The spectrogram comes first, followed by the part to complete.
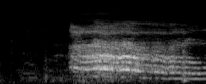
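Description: A loud drawn-out wailing voice starting under a second in, slowly falling in pitch.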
